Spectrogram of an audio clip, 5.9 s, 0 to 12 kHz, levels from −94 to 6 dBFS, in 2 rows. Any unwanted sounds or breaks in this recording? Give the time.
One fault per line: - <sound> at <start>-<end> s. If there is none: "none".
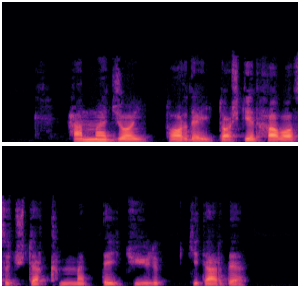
none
